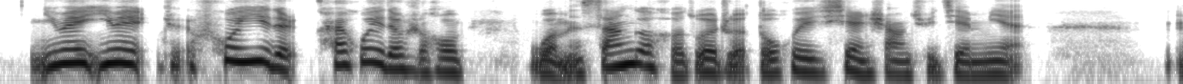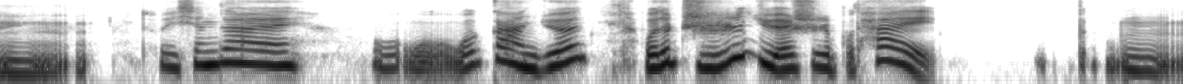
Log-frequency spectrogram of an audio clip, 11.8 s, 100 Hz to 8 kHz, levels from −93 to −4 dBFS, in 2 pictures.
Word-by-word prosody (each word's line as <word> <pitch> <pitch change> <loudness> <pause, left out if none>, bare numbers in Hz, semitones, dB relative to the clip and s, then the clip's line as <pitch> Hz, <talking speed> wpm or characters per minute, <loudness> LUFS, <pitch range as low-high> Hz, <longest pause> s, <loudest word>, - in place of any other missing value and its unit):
因 260 +4 +1
为 305 0 +7
因 285 +3 +4
为 295 -2 +3
就 265 - -8
会 345 -2 +3
议 335 -1 +6
的 230 -5 +2
开 275 - 0
会 310 -1 0
的 220 -1 +1
时 210 - -7
候， 190 -1 -1 0.3
我 - - -1
们 - - -2
3 250 +10 +3
个 275 -3 +3
合 160 -9 -6
作 185 - +1
者 - - -3
都 - - -3
会 185 0 -1
线 180 +1 -2
上 170 -1 -4
去 165 - -9
见 165 -1 -3
面。 165 +1 -3 0.8
嗯， 175 -1 -5 0.4
所 260 - -9
以 235 - -2
现 275 +3 +2
在， 290 -3 +2 0.4
我 250 -6 -7
我 - - -6
我 255 - -2
感 300 -7 +3
觉 270 +9 +4 0.3
我 230 - +5
的 280 - +6
直 265 +2 +2
觉 230 -8 +5
是 235 0 -1
不 210 - -11
太 345 -4 0 0.9
嗯， 220 +5 -5
250 Hz, 225 characters per minute, -21 LUFS, 200-290 Hz, 0.9 s, 为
